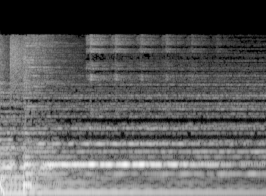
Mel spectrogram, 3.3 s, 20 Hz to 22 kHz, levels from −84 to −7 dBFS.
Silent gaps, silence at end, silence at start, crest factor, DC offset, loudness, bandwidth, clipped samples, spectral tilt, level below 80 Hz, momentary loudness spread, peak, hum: none; 0 s; 0 s; 16 dB; under 0.1%; -18 LUFS; 12 kHz; under 0.1%; -4.5 dB/octave; -26 dBFS; 12 LU; -2 dBFS; none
